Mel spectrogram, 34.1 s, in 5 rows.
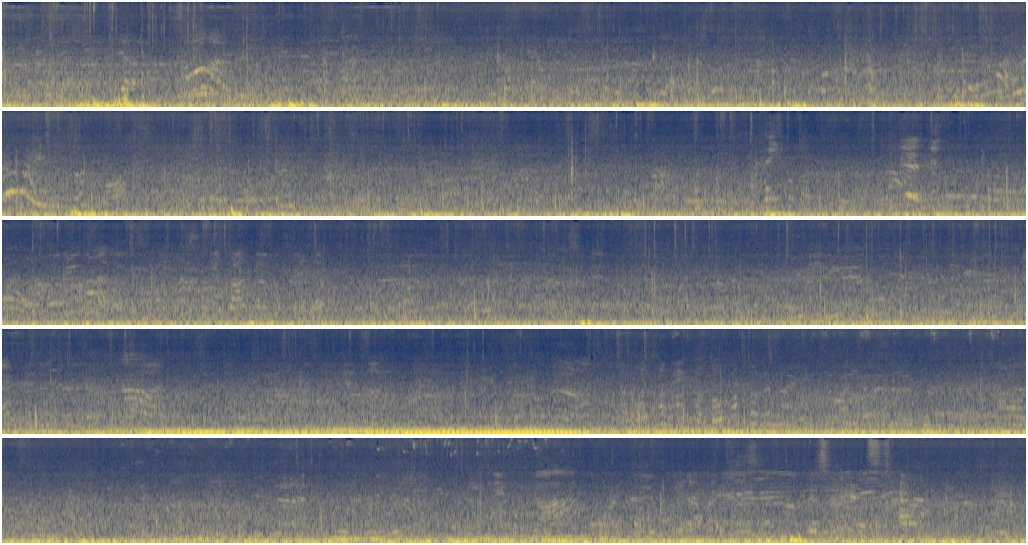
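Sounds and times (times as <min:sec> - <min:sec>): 
crowd chatter in Shibuya at Halloween: 0:00.0 - 0:34.1
low traffic rumble in Shibuya: 0:00.0 - 0:34.1
heavy vehicle growl: 0:20.2 - 0:32.7.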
